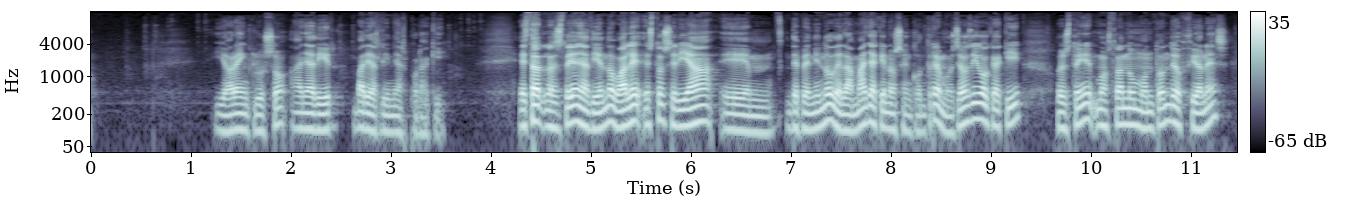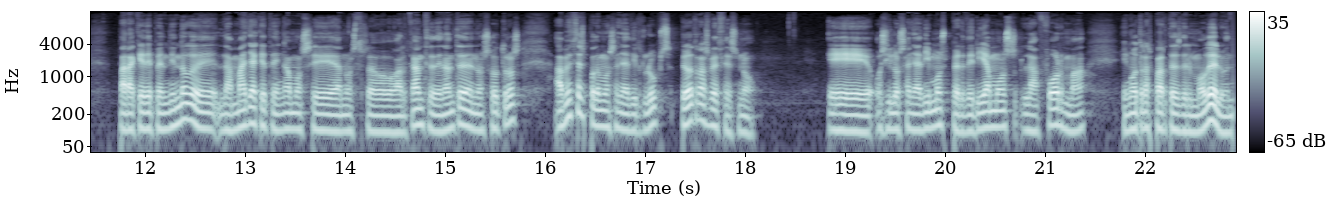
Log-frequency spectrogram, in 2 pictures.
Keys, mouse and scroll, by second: 0.6 ctrl+r, 4.2 a, 5.0 ctrl+Tab, 5.8 right click, 6.4 shift+right click, 8.3 s, 9.6 a, 10.0 shift+middle click, 10.6 right click, 11.6 right click, 11.7 shift+right click, 13.6 s, 14.6 a, 15.7 shift+middle click.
